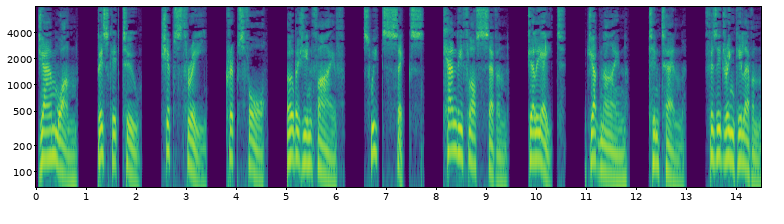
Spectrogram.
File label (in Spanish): ingles britanico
